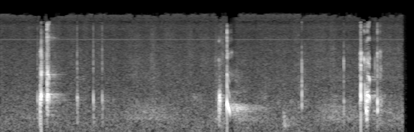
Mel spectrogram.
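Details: Baby with hiccups: repeated short, sharp hiccup sounds, about four clusters in five seconds, with soft clicks between them in a quiet room.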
